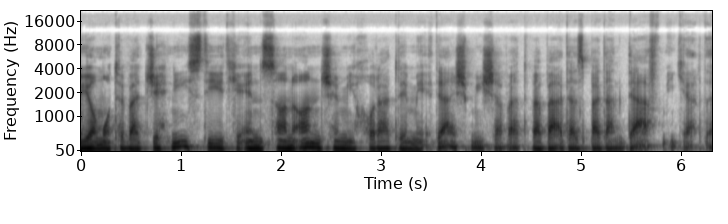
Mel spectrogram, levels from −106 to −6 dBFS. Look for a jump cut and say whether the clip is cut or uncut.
cut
